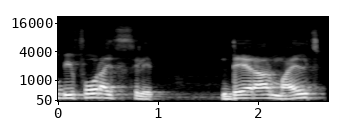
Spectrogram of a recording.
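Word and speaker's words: Scylla: और इसे बोल सकते हैं सैला, और एस इसमें साइलेंट है, इसमें बी साइलेंट है, ठीक है।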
